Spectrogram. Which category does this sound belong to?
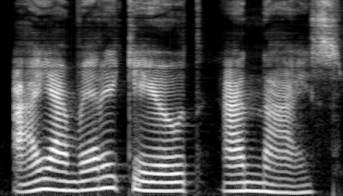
Speech > Solo speech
